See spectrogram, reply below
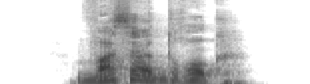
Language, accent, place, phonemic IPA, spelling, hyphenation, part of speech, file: German, Germany, Berlin, /ˈva.sɐˌdʁʊk/, Wasserdruck, Was‧ser‧druck, noun, De-Wasserdruck.ogg
- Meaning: water pressure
